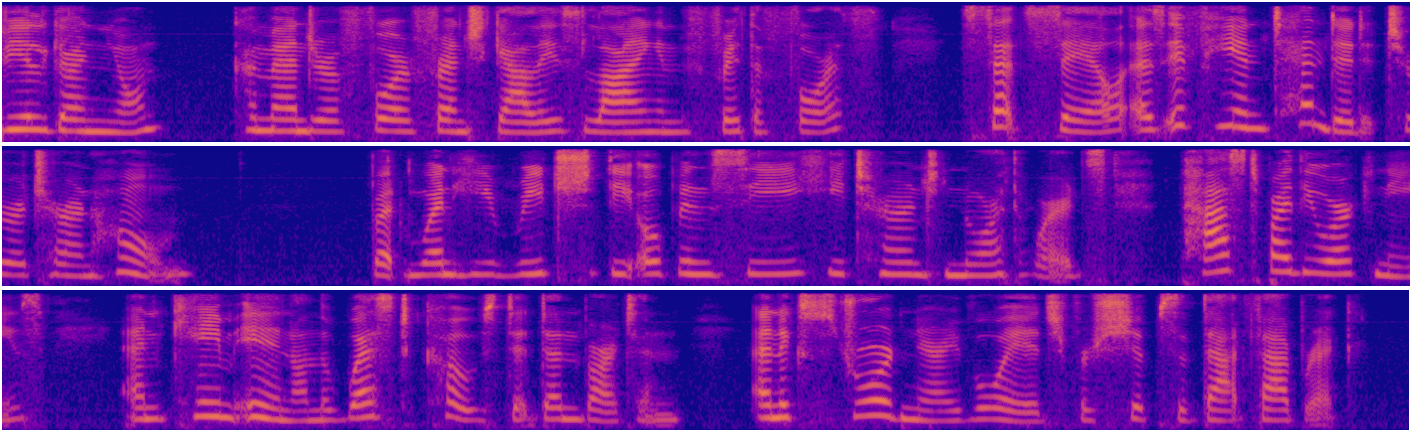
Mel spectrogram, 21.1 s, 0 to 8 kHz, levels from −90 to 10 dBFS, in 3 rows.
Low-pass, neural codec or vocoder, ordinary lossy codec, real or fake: 7.2 kHz; none; MP3, 64 kbps; real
